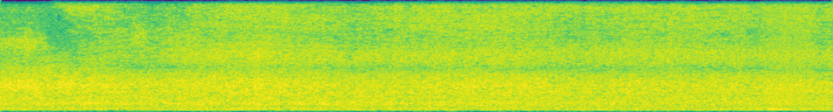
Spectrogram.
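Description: Heavy rain pouring down, a steady even hiss with no thunder.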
